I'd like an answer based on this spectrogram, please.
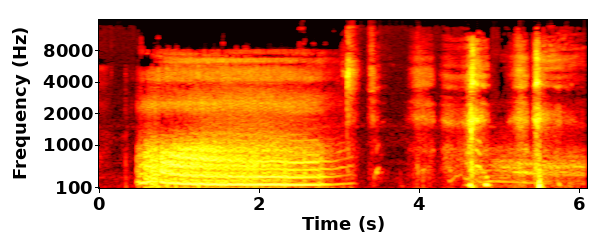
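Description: A long, loud, droning snore on one breath, then quieter snorting and rattling breath sounds; snoring.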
